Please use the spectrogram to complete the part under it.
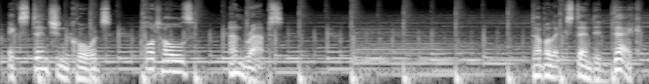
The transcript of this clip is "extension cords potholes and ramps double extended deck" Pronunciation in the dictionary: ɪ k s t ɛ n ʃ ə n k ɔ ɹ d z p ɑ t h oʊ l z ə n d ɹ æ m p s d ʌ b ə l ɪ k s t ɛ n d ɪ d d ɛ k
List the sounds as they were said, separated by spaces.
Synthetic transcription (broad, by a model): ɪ k s t ɛ n ʃ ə n k ɔ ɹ d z p ɑ t h oʊ l z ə n ɹ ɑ p s d ʌ b ə l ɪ k s t ɛ n d ɪ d d ɛ k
